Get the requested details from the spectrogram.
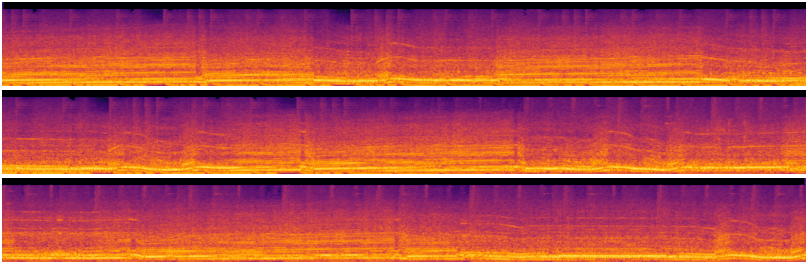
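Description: A car engine revs hard, rising and dropping in pitch as gears change.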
